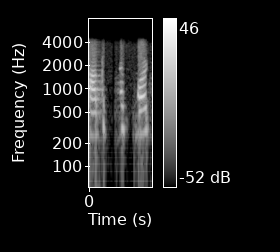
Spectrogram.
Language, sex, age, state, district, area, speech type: Hindi, female, 30-45, Uttar Pradesh, Jaunpur, rural, conversation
